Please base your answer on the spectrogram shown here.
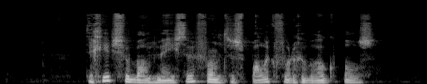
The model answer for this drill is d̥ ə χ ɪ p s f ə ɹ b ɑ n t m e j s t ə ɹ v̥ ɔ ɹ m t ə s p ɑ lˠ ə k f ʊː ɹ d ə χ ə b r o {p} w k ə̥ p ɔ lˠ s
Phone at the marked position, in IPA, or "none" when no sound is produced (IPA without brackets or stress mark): none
